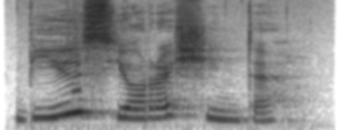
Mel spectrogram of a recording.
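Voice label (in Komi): биыс ёрӧ синтӧ, Komi, female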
